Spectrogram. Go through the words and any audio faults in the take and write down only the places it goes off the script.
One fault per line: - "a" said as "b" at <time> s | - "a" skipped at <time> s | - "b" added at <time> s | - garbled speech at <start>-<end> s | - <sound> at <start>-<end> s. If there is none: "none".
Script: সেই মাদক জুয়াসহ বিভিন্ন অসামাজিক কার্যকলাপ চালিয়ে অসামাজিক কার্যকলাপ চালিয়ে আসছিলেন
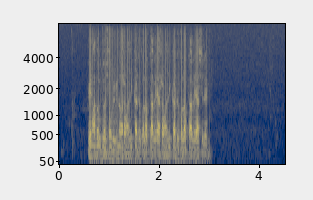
none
